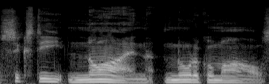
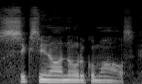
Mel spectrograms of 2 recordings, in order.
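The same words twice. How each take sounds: First: Each word laid out slowly; sixty-nine nautical miles drawn out word by word; slow deliberate. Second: Said in the usual way. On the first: Shown as a demonstration. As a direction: spell out the distance slowly, savoring it.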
